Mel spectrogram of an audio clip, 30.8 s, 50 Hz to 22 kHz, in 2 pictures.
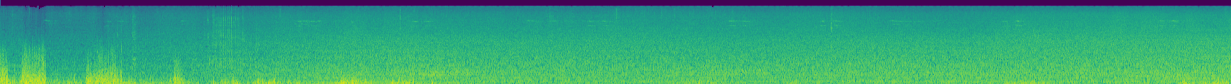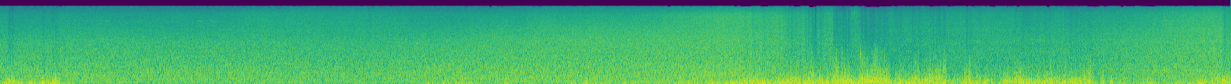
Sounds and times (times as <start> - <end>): Outside, rural or natural: 0.0 - 30.7
Pink noise: 0.0 - 30.7.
